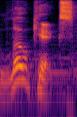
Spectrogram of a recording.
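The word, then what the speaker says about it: Lokix: However, it then evolves to Lowkicks, which sounds like locusts, but also low kick, and a cheap shot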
